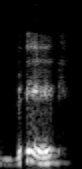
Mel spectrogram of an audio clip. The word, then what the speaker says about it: big: Big, cuando decimos big, cuando pronunciamos la palabra big, este sonido que vemos aquí, que es la I, no lo pronunciamos como la I del español, sino un sonido que está entre la I y la E. O sea, este sonido de acá no es ni I, tampoco es E.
